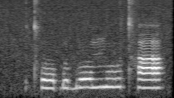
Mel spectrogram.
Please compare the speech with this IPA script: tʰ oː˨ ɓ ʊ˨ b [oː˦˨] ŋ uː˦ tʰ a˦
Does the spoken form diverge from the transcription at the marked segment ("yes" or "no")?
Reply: yes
